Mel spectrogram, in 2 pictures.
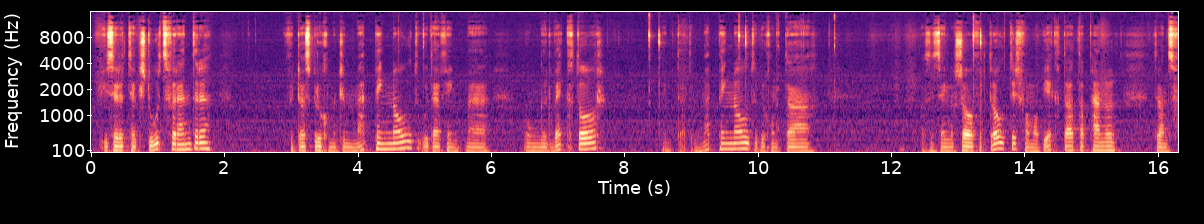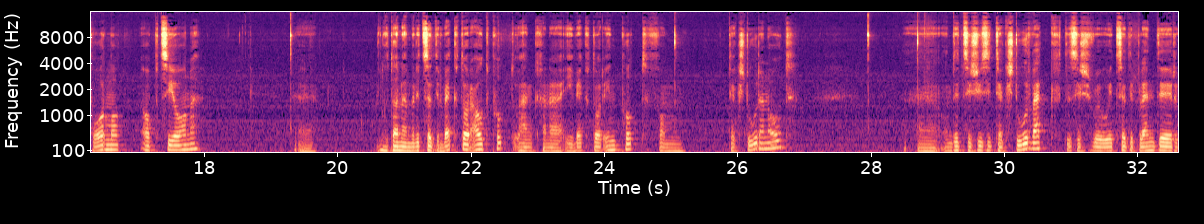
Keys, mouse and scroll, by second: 4.9 shift+a, 10.2-11.2 scroll up 6, 11.2 middle click, 11.6 n, 13.2 click, 18.2 click, 19.3 click, 25.9-27.9 scroll down 4, 27.9 click.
